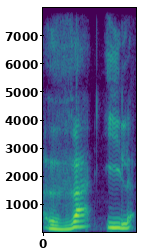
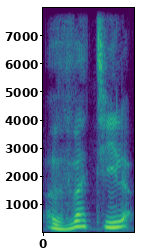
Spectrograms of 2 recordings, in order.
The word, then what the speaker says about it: va-t-il: Alors évidemment, on ne peut pas dire va-il à la piscine parce qu'on ne peut pas le prononcer. On va rajouter un t pour prononcer correctement. Et on va écrire va-t-il à la piscine.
